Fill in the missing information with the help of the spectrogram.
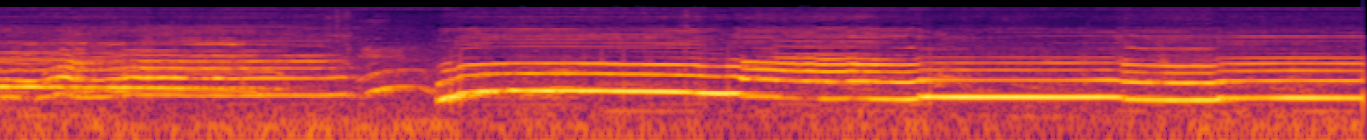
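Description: Arctic wolf howling: a long howl tails off about two seconds in, then after a brief break a new howl swoops up, holds, and steps down in pitch a few times.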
